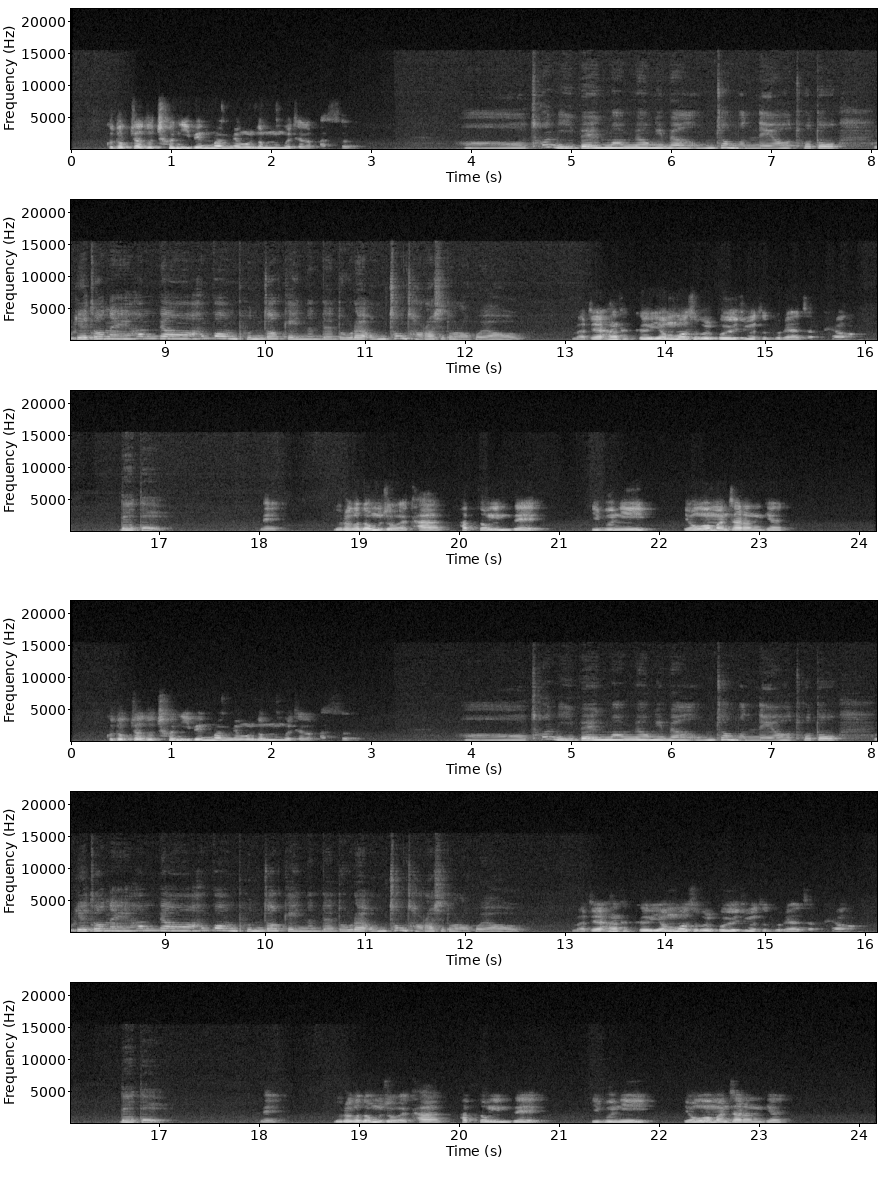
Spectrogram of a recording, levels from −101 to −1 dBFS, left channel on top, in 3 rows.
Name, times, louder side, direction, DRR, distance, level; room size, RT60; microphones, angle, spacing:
voice 1, 0.4-2.4 2.7-2.9 8.0-8.3 13.1-15.4 15.7-15.9 18.0-18.2 18.7-20.8 21.3-21.9 22.2-23.2, left 2 dB, 60° left, 1.7 m, -29 dB
voice 2, 3.9-12.6 16.6-17.0, left 1 dB, 15° left, 1.7 m, -32 dB
10.5 x 9.6 x 5.0 m
head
